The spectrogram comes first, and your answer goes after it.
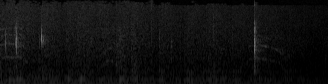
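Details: British shorthair/longhair kittens just a few days old, being fed indoors; three short, high, squeaky cries in about four seconds, two close together at the start and one later, over a steady low hum.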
